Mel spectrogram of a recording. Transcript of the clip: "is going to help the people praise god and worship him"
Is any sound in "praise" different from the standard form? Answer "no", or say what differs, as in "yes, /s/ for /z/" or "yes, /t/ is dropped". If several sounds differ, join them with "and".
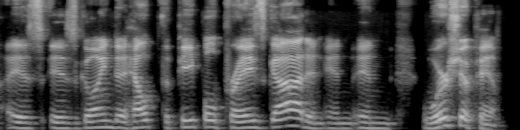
no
